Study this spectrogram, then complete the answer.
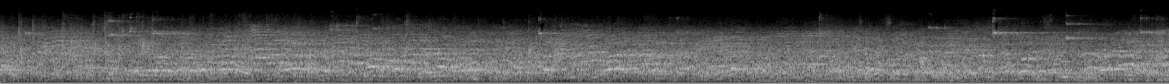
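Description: A crowd murmurs and chatters throughout a large echoing gym.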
